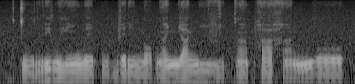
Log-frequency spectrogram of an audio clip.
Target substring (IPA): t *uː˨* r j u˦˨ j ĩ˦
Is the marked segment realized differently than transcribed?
no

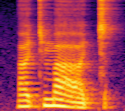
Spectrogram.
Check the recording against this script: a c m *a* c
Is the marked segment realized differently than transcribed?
no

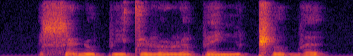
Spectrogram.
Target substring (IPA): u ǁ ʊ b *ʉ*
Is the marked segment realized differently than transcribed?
yes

